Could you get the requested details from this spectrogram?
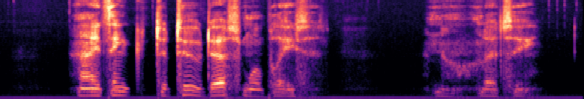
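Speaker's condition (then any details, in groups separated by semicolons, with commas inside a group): ALS; abnormally slow voice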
